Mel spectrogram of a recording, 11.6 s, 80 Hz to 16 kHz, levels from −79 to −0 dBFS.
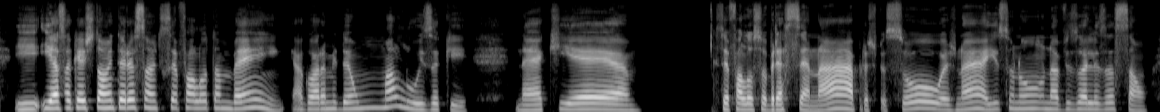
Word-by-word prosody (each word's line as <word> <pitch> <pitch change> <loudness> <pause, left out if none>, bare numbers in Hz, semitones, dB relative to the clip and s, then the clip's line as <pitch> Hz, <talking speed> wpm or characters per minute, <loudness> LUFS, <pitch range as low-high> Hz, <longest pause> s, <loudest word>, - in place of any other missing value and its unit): E 190 +1 -2
e 225 - +3
essa 230 +2 +5
questão 235 0 +4
interessante 240 -1 +2
que - - -12
você 235 - -2
falou 225 -1 -1
também, 220 -4 -1
agora 195 +1 -1
me 210 +1 -7
deu 205 +1 -3
uma 240 +4 -3
luz 200 -10 -5
aqui, 165 -6 -9 0.5
né, 170 +1 -1
que 185 +2 -6
é, 185 -2 +5 0.8
você 190 - -2
falou 185 -1 +2
sobre 180 0 -2
acenar 185 +5 +3
para 165 - -11
as 165 - -11
pessoas, 200 -3 -3
né, 200 +3 +2
isso 195 +4 -8
no 210 0 -5
na 195 -1 -1
visualização. 195 -4 -5
200 Hz, 155 wpm, -23 LUFS, 185-225 Hz, 0.8 s, essa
